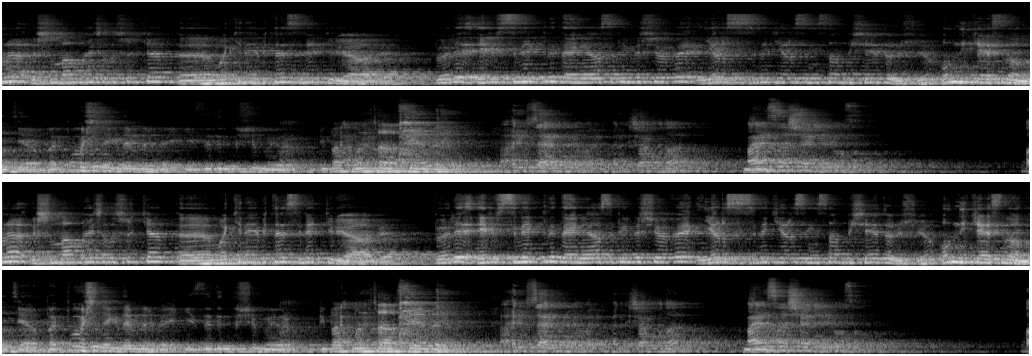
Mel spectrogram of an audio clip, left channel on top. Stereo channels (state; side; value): normal; both; correlation 0.79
